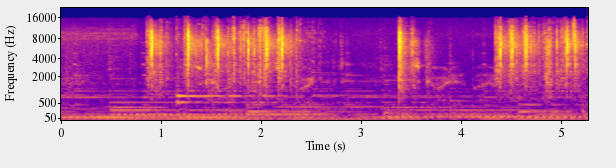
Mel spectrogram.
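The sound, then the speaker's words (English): Typing in a saloon, heard as bursts of rapid clattering keystrokes separated by short pauses, over a steady bed of sustained low tones. “In the saloon, Chris types intently.”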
